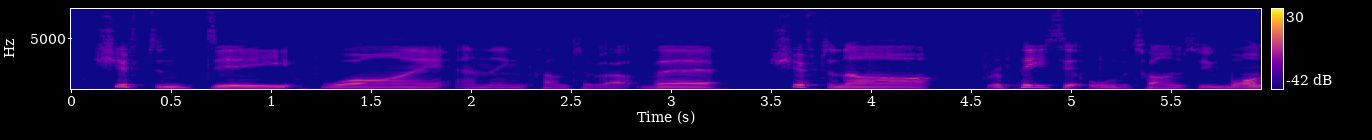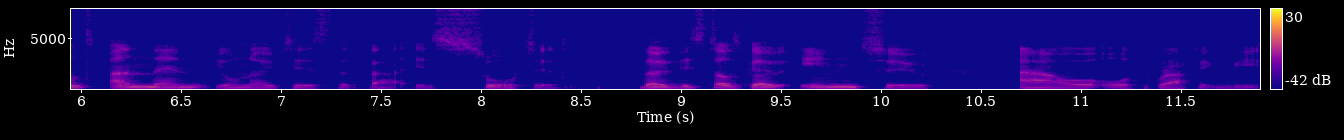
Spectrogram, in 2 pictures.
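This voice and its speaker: A man hosting a software tutorial who talks through each step as he does it, recorded in a small box room that makes his voice a bit echoey. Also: mid-range voice. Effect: slightly echoey sound from recording inside a small box room.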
